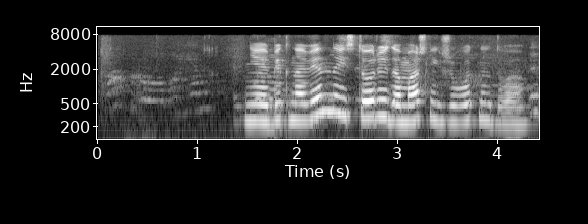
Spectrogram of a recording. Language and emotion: Russian, neutral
